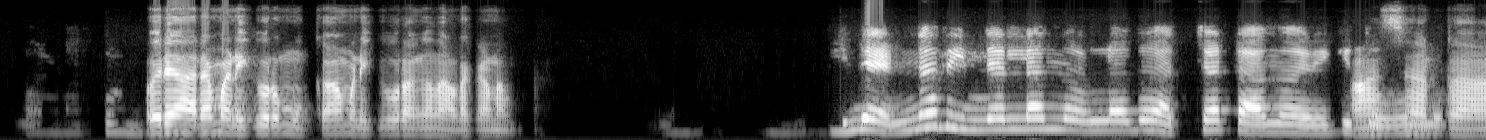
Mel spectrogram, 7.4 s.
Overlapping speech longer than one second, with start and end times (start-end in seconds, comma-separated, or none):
none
